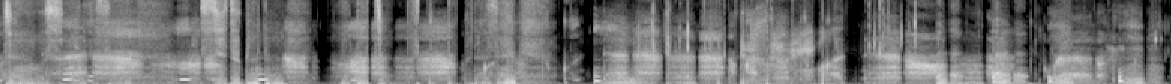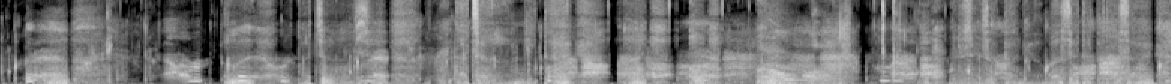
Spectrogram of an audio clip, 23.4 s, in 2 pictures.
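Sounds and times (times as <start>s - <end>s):
person moaning: 0.0s - 1.2s
ear licking sounds: 0.0s - 23.4s.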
